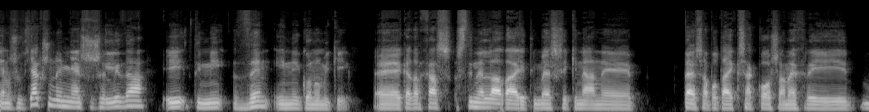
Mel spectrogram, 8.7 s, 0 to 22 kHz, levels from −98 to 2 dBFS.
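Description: From 4.85 to 5.47 s, right after "καταρχάς στην", repeated packet loss (robotic sound): four short dropouts, longest 26 ms, patched by stretching the previous sound, so it goes choppy.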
